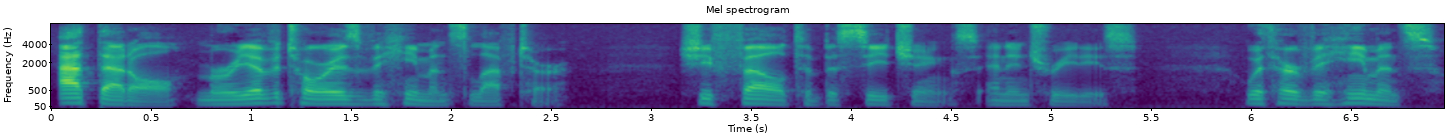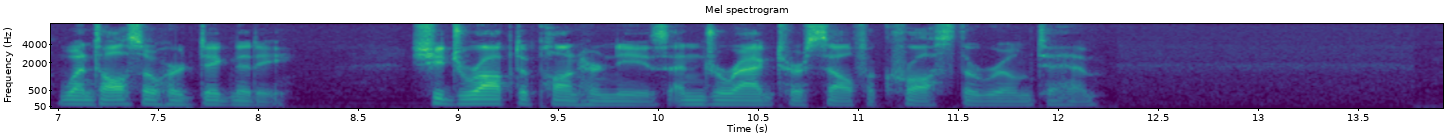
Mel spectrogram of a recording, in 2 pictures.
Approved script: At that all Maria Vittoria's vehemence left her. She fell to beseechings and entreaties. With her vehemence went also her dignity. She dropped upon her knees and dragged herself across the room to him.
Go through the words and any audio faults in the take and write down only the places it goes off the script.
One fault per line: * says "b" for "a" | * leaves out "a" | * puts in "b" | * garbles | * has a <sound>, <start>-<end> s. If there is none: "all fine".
all fine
